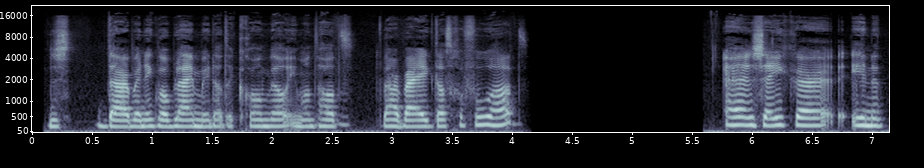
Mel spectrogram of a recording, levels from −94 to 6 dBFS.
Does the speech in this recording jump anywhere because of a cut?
no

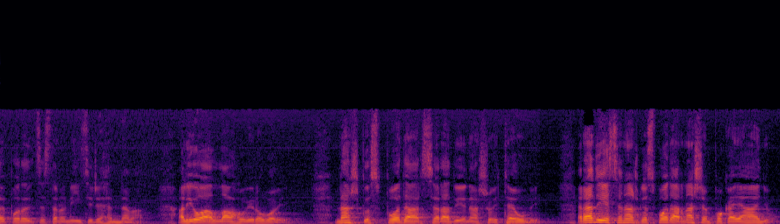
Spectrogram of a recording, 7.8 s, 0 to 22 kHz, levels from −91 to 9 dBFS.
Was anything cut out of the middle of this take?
no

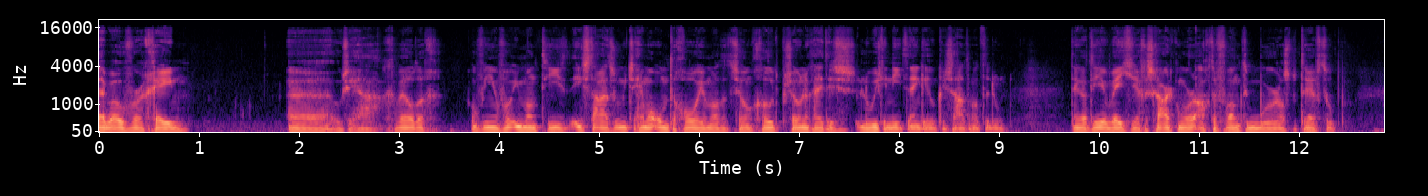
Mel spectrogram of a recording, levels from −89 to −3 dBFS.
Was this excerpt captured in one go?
no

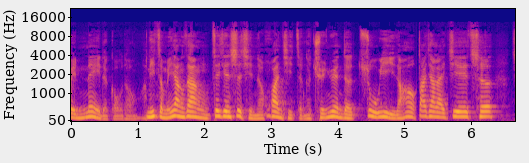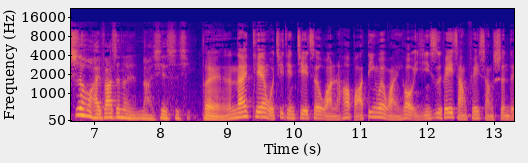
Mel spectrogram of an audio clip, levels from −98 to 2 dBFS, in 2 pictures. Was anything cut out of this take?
yes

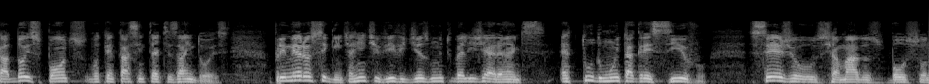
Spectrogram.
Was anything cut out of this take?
no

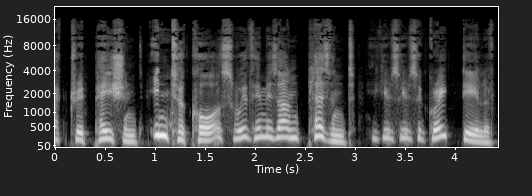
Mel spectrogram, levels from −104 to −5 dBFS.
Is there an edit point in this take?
yes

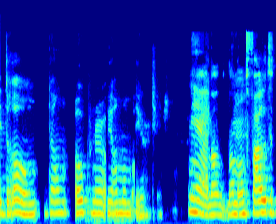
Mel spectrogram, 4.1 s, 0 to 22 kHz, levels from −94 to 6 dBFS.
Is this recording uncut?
no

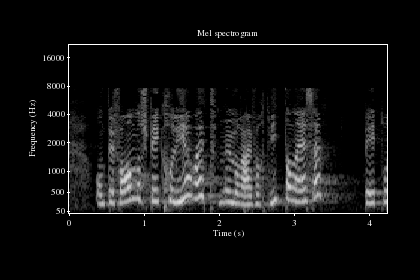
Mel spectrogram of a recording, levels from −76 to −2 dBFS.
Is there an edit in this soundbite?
no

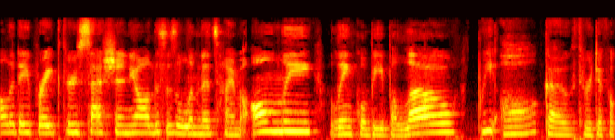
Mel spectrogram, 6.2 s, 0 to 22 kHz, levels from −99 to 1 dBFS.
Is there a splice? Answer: no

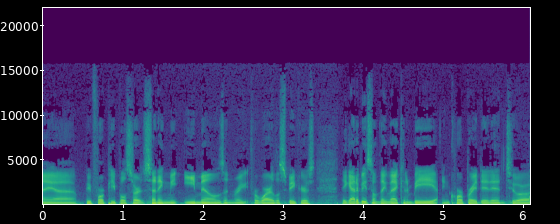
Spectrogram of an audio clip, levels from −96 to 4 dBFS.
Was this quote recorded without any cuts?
no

